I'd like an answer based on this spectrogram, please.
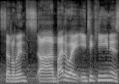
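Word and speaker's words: Yttakin: EAC iin iin settlements uh by the way Eakin is how the developers pronounce it some people are like why do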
